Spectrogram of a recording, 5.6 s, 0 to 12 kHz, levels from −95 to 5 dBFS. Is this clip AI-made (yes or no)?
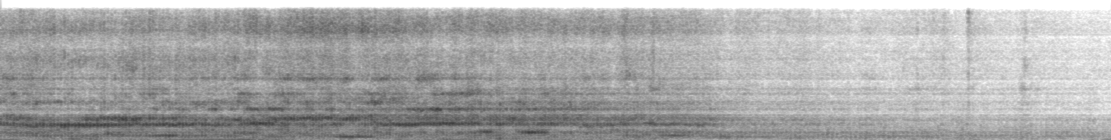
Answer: yes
